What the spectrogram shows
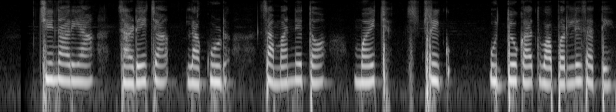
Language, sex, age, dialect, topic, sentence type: Marathi, female, 25-30, Varhadi, agriculture, statement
